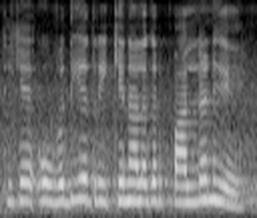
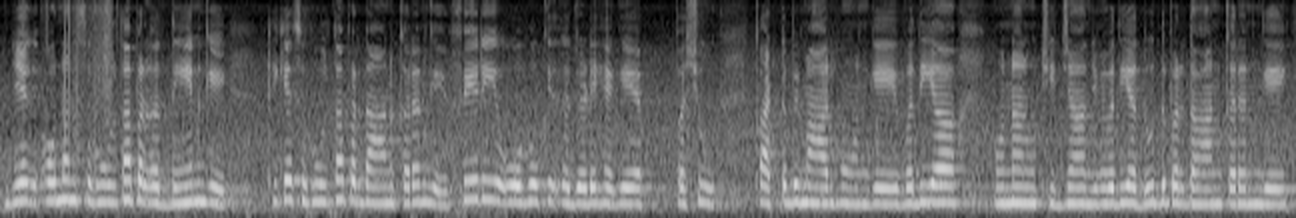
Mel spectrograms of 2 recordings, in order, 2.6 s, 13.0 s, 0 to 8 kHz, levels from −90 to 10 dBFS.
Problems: constant background noise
